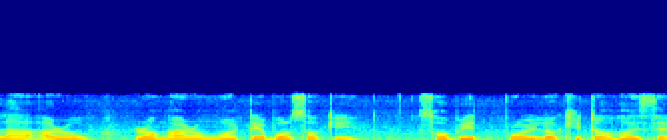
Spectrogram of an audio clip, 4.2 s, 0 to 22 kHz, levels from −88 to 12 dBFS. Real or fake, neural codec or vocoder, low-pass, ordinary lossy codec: real; none; 7.2 kHz; none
